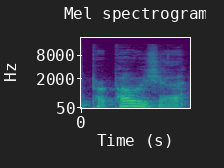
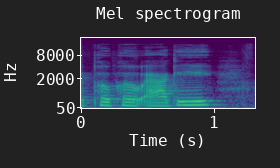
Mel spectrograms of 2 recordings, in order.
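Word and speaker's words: Popo Agie: Now, a lot of people that may not be familiar with the name Proposia, it doesn't quite look like Proposia when you could you spell that for sure. us, please? It's P O P O new word A G I E. So it, when we have visitors call, sometimes they'll say Popo Aggie, and we know what they're talking about.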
